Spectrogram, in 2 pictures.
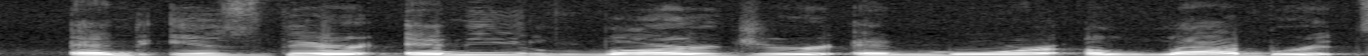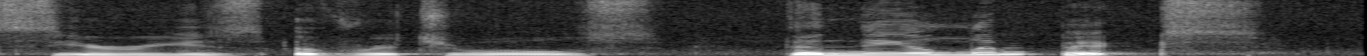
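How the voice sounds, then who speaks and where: Speaking with an American accent, a woman uses a dark, mellow tone and a fairly high pitch. Her pitch swings very widely as she talks at a fairly slow pace. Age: 60s. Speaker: pastor. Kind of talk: sermon.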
